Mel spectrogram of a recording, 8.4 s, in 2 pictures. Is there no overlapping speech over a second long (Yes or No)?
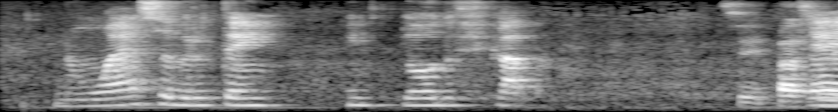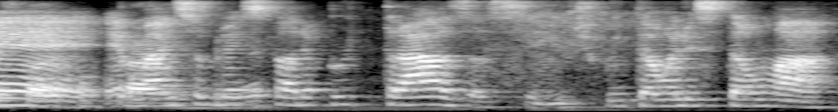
No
